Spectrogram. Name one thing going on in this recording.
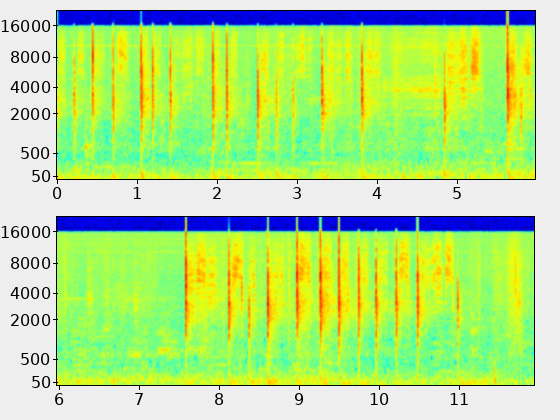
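Chalk taps and clicks sharply on a blackboard.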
